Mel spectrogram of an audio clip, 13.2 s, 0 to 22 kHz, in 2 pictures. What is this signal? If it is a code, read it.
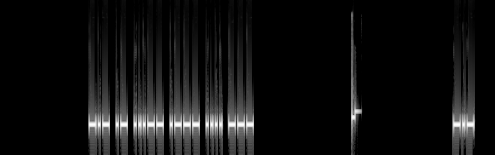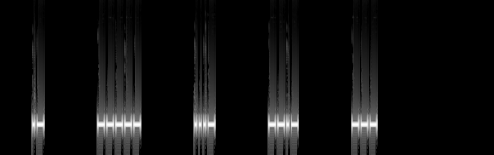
Morse code, heard as a keyed tone, about 40 wpm, spaced as for 17 wpm, 700 Hz. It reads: KA3JHO KA0VQO
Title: USA Call Signs - 6 Characters - 8x Character Spacing - 40wpm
